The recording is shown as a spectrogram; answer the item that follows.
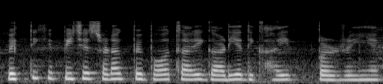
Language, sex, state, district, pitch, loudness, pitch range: Hindi, female, Uttar Pradesh, Shamli, 230 Hz, -18 LUFS, 215-255 Hz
